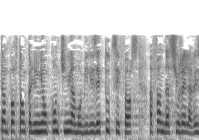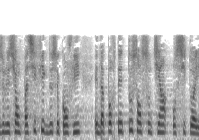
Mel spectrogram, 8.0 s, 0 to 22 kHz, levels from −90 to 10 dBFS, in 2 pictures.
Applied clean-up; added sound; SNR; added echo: none; none; none; none.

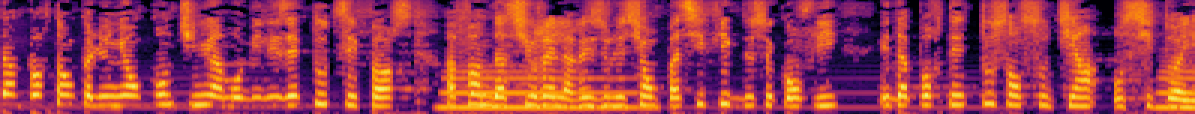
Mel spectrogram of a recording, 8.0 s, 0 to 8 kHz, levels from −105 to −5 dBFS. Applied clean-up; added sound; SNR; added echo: classical method spectral subtraction.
